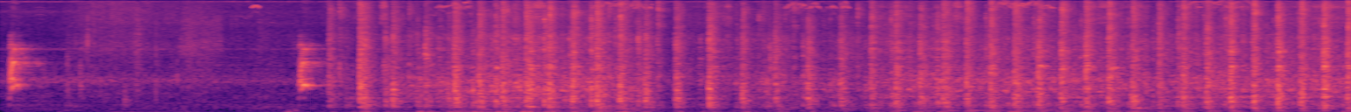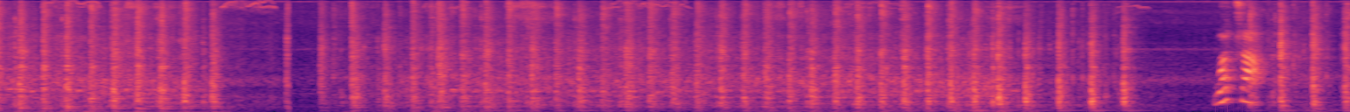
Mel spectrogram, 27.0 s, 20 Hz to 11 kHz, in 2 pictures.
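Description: Weilan BabyAlpha robot dog walking: its leg servos whir, with a quick, regular ticking of steps. It walks for about 13 seconds starting about 3 s in, stops briefly near 16 s, then walks again until shortly before the end.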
